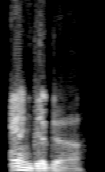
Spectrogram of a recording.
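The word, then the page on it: engagé: British English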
